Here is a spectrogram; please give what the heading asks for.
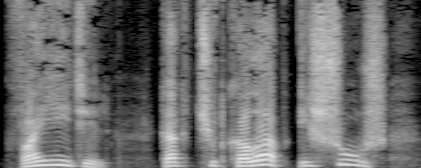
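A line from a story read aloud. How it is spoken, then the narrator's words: Excited squeak. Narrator (Russian): возбужденно пискнул Шустрик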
